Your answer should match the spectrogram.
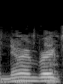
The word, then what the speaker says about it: Nuremberg: I haven't seen this many American generals come out against someone since the Nuremberg trials. – Yeah. – Did I say that right? – Yeah, Nuremberg trials. You got it.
